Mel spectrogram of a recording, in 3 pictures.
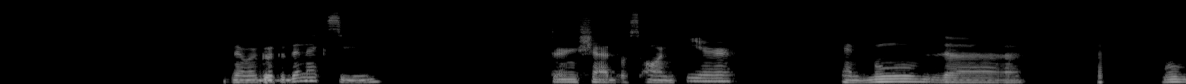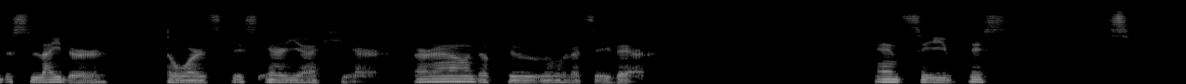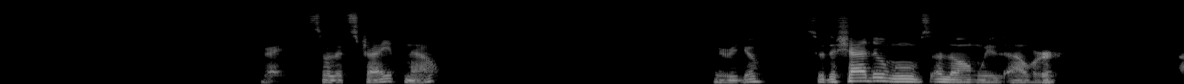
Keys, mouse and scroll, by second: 1.9 click, 2.1 click, 6.2 click, 11.5-17.8 drag, 20.2 right click, 23.1 click, 24.9 click, 27.7 click, 27.9 click, 31.9 click, 32.1 click, 35.5 click.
